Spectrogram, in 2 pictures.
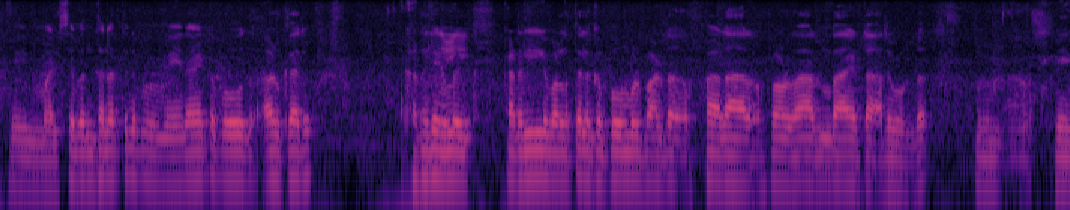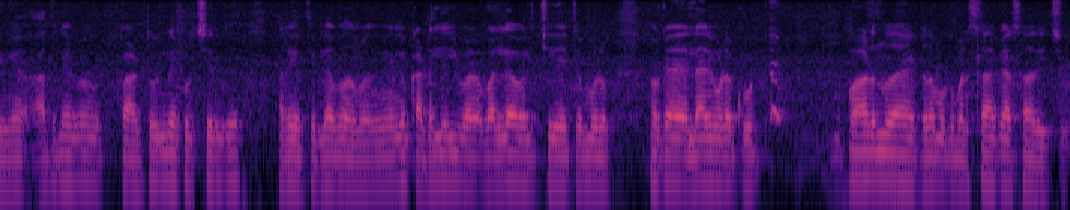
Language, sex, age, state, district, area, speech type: Malayalam, male, 45-60, Kerala, Alappuzha, rural, spontaneous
